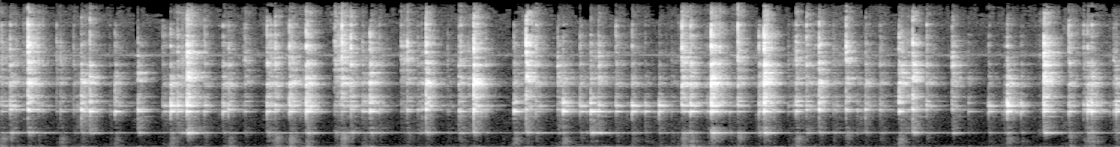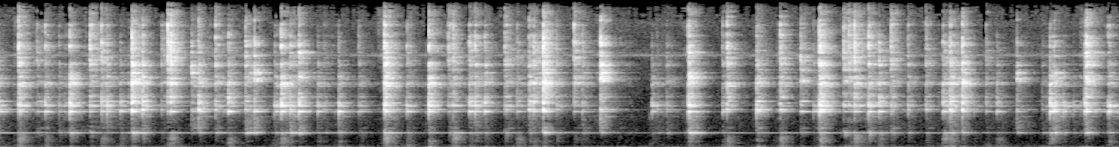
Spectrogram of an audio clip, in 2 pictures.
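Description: Long nails tap rapidly on the sides of a hollow, glazed brown ceramic mug with a handle resting on a book. The result is a dense stream of quick, bright clicks and clinks, each fading fast. A faint steady ring sits underneath the taps.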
